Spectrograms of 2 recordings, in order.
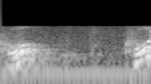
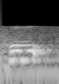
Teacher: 是一共你看几个字啊？前不降后不升6个字，都变高平调5个字，一共11个字，这是第1句。哎，记住这个之后呢，你就像刚才这个说这个K▁估那个哈，哎，第2音节出现一个卡，它是这个第3竖行的。第1它要变成高平调，你后不升嘛，变高平调。第2变成不松气，高平调本来是卡，高平调就变成咔，然后它又不松气，咔就变嘎，哎，就变成了那第1行的嘎，哎，所以呢，这是一个规则。所以刚才咱们读的那个就是K▁估。第一音节前不降，前边这个呢▁K▁是升调，不违反规则，不变，还是▁K。后边这个 本来是苦是2声往上升的，后不升，所以这个升调取消，变成平调 ，变成哭。然后呢，它还要送气，变成不送气，就哭不变哭了，就变成咕，不送气了。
